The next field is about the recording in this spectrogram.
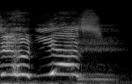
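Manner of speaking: very high, loud, thrilled excited cheer. Retelling own reaction to praise from a wrestler: own excited fan outburst. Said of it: "but I did mark out".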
